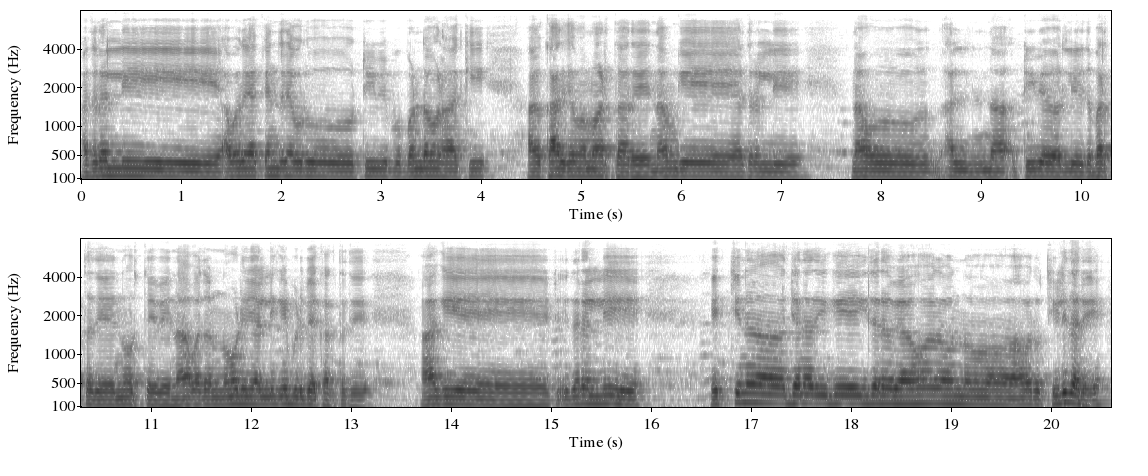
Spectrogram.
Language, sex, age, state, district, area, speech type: Kannada, male, 60+, Karnataka, Udupi, rural, spontaneous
